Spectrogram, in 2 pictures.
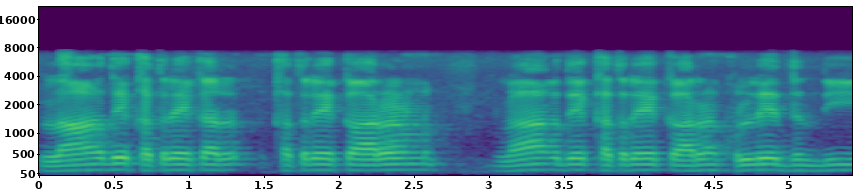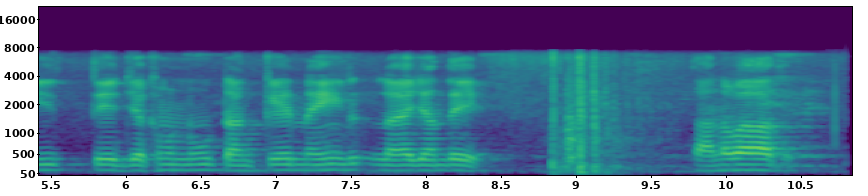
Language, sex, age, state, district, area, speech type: Punjabi, male, 60+, Punjab, Ludhiana, rural, read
